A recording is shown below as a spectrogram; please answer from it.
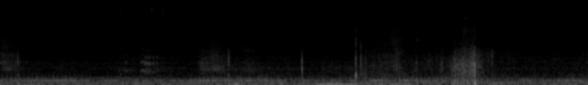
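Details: Mother cat with her kittens, which are trying to walk, purring as a steady low rumble throughout, with brief scratchy rustles and a few faint squeaks over it.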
